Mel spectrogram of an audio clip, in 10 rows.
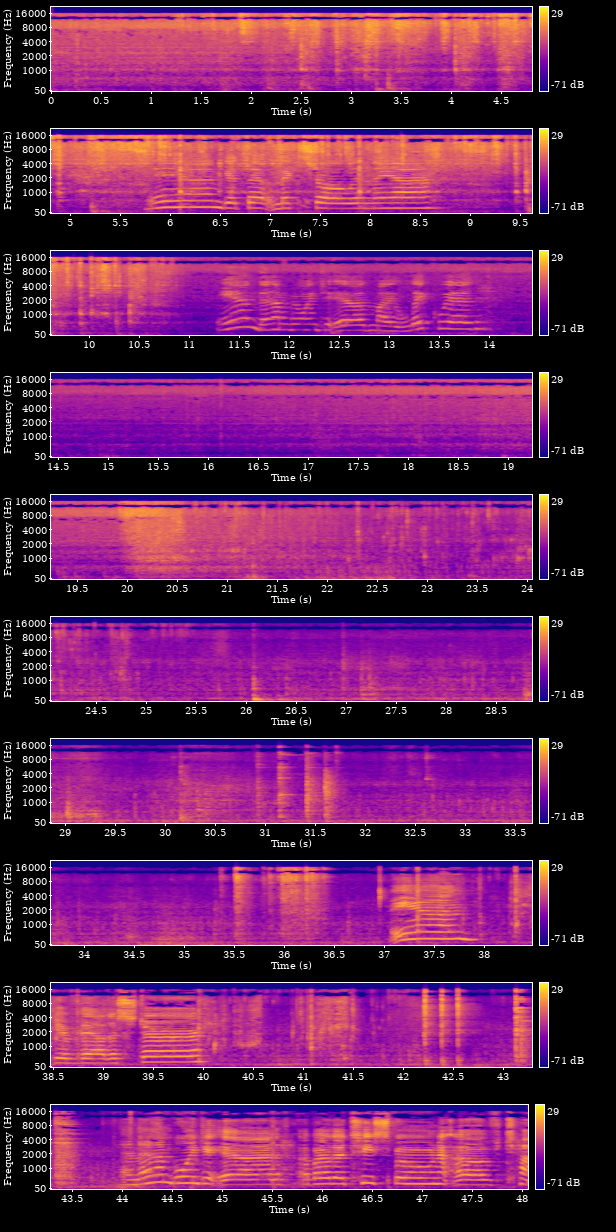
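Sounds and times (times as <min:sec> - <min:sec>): faint sizzling: 0:00.0 - 0:48.0
liquid pouring and sloshing: 0:19.9 - 0:25.4.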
